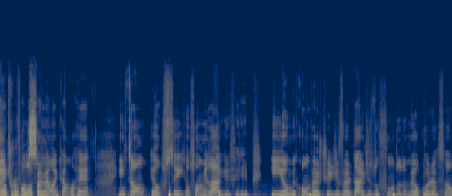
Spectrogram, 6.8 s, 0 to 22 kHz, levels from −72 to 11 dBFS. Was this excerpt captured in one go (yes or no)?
yes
